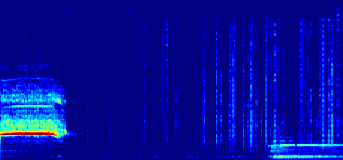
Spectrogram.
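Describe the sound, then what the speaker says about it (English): A single short, shrill whistle blast, loud and close, followed by quiet room sound and a faint tone at the end. "And here's a plain ordinary whistle."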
